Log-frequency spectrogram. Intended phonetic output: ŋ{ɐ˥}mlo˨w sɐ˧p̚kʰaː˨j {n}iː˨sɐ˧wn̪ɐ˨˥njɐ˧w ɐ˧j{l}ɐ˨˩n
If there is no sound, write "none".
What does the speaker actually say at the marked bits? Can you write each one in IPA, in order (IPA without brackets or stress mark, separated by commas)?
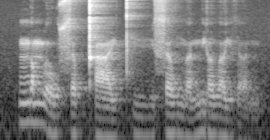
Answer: ɐ˥, t̪ʰ, l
